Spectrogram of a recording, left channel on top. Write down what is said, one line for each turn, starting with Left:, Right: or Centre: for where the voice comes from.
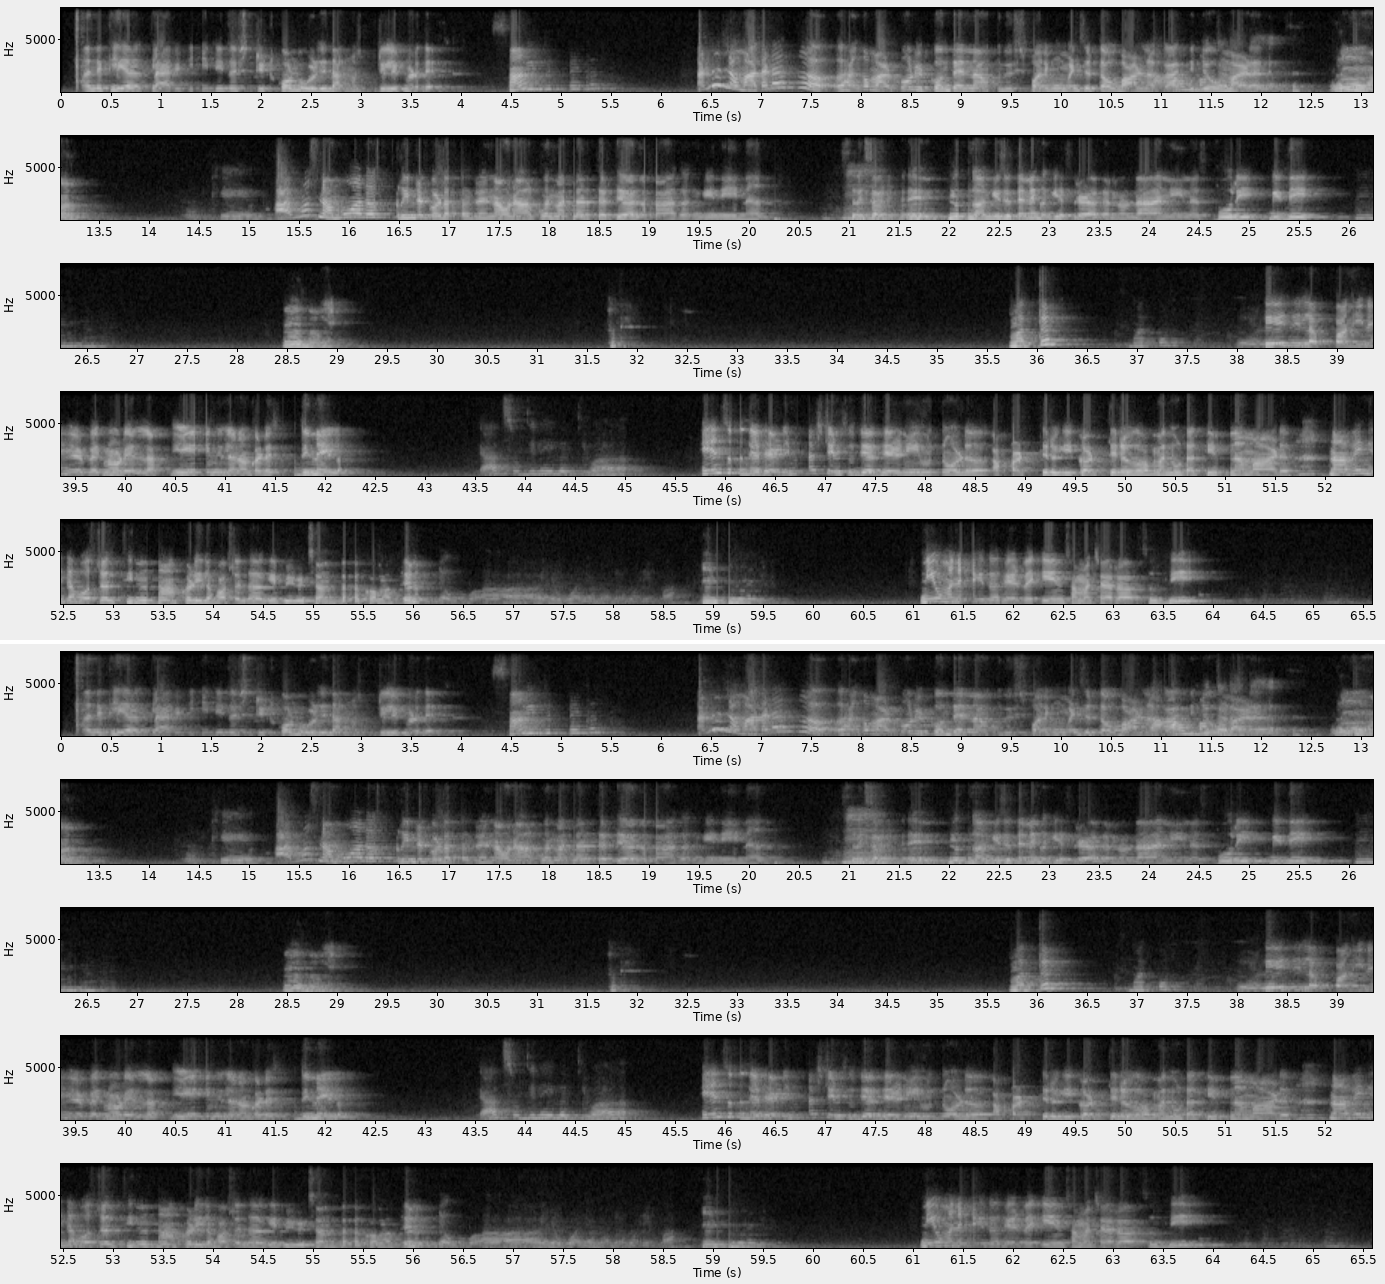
Left: ಅಂದ ಕ್ಲಿಯರ್ ಕ್ಲಾರಿಟಿ ಇದ ಇಟ್ಕೊಂಡು ಉಳ್ದಿದ್ದ್ ಆಲ್ಮೋಸ್ಟ್ ಡಿಲೀಟ್ ಮಾಡ್ದೆ
Right: ಸ್ಕ್ರೀನ್
Left: ಹಾ
Right: ರೆಕಾರ್ಡ್
Left: ಅಂದ್ರೆ ನಾವ್ ಮಾತಾಡ ಹಂಗ ಮಾಡ್ಕೊಂಡ್ ಇಟ್ಕೊಂತೇ ನ ಒಂದ ಇಷ್ಟ್ ಫನ್ ಮೂಮೆಂಟ್ಸ್ ತಾವ್ ಬಾಳ್ ನಗಾಡ್ತಿದ್ದೆವು
Right: ನಾವ್ ಮಾತಾಡಾಗ
Left: ಮಾಡದ ಹ್ಮ
Right: ಓಕೆ
Left: ಆಲ್ಮೋಸ್ಟ್ ನಾಮೋ ಸ್ಕ್ರೀನ್ ರೆಕಾರ್ಡ್ ಅಂದ್ರೆ ನಾವು ನಾಲ್ಕು ಒಂದ ಮಾತಾಡ್ತಾರ್ತೀವಲ್ಲ ಹಾಗ ಹಂಗೆ ನೀನ್ <unintelligible>
Right: ಹ್ಮ್
Left: ಗಂಗಿ ಜೊತೆನೆ ಗಂಗೆ ಹೆಸರು ಹೇಳತೇನ್ ನೋಡ್ ನಾ ನೀನ ಸ್ಪೂರಿ ಗಿಡಿ
Right: ಹ್ಮ್
Left: ಹ್ಮ್ ಹ್ಮ್ <unintelligible> ಮತ್ತ
Right: ಮತ್ತ ಹೇಳ
Left: ಏನಿಲ್ಲಪ್ಪಾ ನೀನೇ ಹೇಳ್ ಬೇಕ್ ನೋಡೆಲ್ಲಾ ಏನ ಇಲ್ಲ ನಮ್ ಕಡೆ ಸುದ್ದಿನೇ ಇಲ್ಲ
Right: ಯಾಕ್ ಸುದ್ದಿನೇ ಇಲ್ಲತ್ತೀವಾ
Left: ಏನ್ ಸುದ್ದಿ ಅದ ಹೇಳಿ ನಿಮ್ ಅಷ್ಟ್ ಏನ್ ಸುದ್ದಿ ಅದ್ ಹೇಳಿ ನೀವ್ ನೋಡ್ ಆ ಕಟ್ ತಿರುಗಿ ಕಟ್ ತಿರುಗ ಮನಿ ಊಟ ತಿನ್ನ ಮಾಡ ನಾವೇನ್ ಇದ ಹಾಸ್ಟೆಲ್ ತಿನ್ನ ಆ ಕಡೆಲ್ಲ ಹಾಸ್ಟೆಲ್ದಾಗೆ ಬೀಳ್ ಚಂದ <unintelligible>
Right: ಯವ್ವಾ ಯವ್ವ ಯವ್ವ ಯವ್ವ ಯವ್ವ
Left: ಹ್ಮ್ ಹ್ಮ್ ನೀವು ಮನ್ಯಾಗಿದ್ದವ್ರ್ ಹೇಳ್ಬೇಕ್ ಏನ್ ಸಮಾಚಾರ ಸುದ್ದಿ
Right: <inaudible>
